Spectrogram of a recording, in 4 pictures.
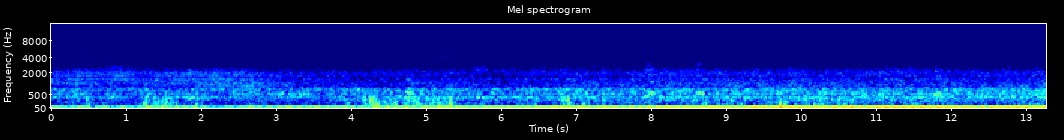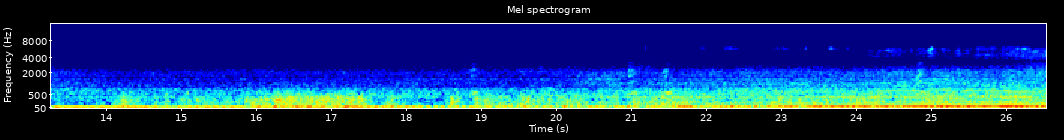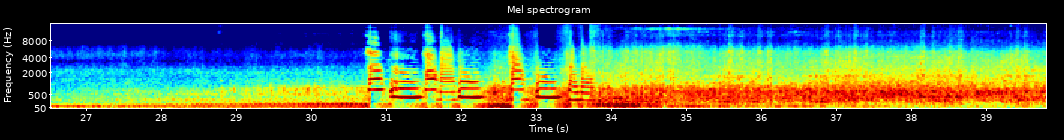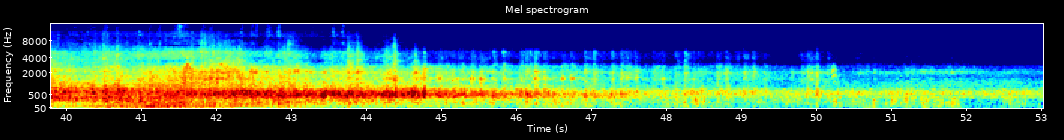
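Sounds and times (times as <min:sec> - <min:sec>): diesel train engine drone: 0:00.0 - 0:53.0
train wheels on rails: 0:12.7 - 0:53.0
train horn blasts: 0:30.7 - 0:34.0.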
